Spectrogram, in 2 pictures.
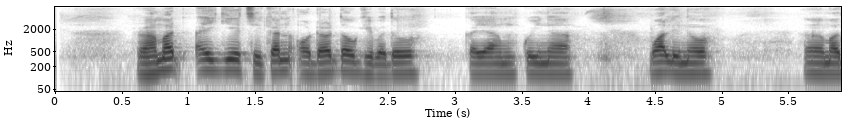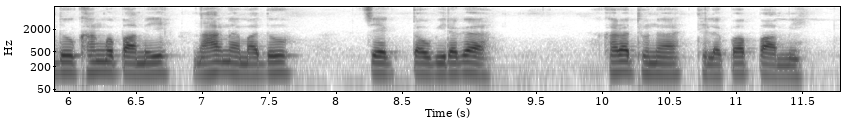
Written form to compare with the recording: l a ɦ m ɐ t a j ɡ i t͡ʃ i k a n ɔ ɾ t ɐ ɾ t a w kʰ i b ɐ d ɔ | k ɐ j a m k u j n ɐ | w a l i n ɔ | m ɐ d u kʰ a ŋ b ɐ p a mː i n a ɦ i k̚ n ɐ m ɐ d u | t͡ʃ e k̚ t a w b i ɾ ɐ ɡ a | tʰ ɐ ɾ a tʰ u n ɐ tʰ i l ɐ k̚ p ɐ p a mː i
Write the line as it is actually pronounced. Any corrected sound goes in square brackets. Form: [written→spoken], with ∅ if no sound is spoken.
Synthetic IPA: [l→ɾ] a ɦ m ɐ t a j ɡ i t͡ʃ i k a n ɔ ɾ [t→d] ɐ ɾ t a w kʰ i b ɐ d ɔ | k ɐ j a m k u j n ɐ | w a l i n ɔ | m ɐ d u kʰ a ŋ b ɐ p a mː i n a ɦ [i→a] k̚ n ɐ m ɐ d u | t͡ʃ e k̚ t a w b i ɾ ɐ ɡ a | [tʰ→kʰ] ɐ ɾ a tʰ u n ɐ tʰ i l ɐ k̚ p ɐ p a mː i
